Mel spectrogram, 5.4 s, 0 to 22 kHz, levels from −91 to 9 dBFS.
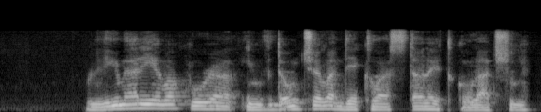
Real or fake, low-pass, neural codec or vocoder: fake; 7.2 kHz; codec, 24 kHz, 0.9 kbps, WavTokenizer, medium music audio release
